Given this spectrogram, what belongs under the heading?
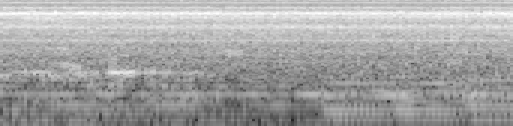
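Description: Power mixer churning two-part epoxy resin, a continuous close whirring drone with a shifting pitch that runs throughout.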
